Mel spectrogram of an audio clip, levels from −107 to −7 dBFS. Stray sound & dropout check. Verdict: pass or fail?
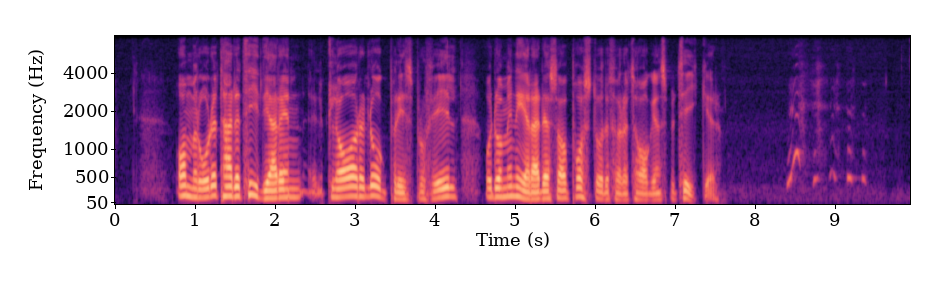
fail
